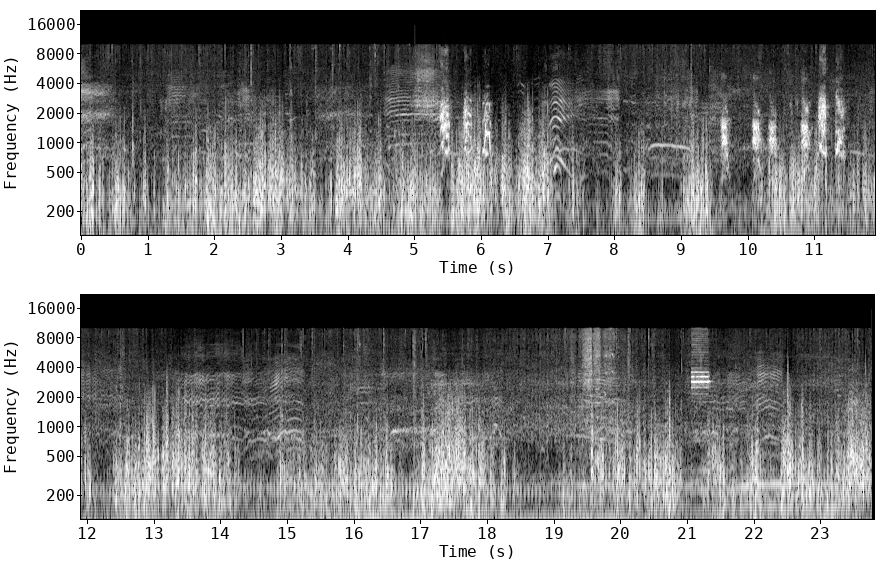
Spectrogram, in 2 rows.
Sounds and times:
Bleat: 0:00.0 - 0:00.5, 0:01.2 - 0:02.8, 0:03.6 - 0:05.4, 0:07.4 - 0:10.4, 0:11.8 - 0:12.5, 0:13.3 - 0:15.3, 0:16.0 - 0:18.2, 0:21.6 - 0:22.6.

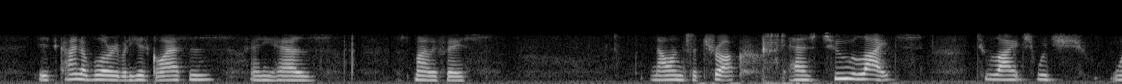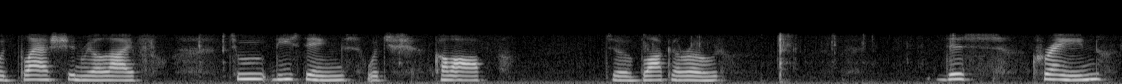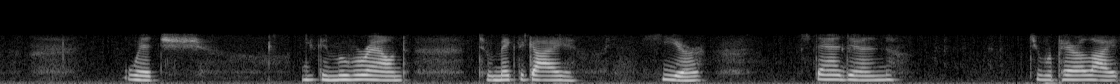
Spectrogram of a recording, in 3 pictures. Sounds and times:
Speech: 0:00.4 - 0:03.4, 0:04.0 - 0:04.9, 0:06.5 - 0:09.2, 0:09.8 - 0:12.8, 0:13.5 - 0:16.1, 0:17.3 - 0:18.5, 0:20.6 - 0:22.4, 0:23.7 - 0:24.6, 0:25.4 - 0:26.6, 0:27.2 - 0:28.3, 0:29.0 - 0:29.5, 0:30.5 - 0:31.6, 0:32.7 - 0:33.6.

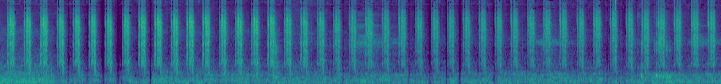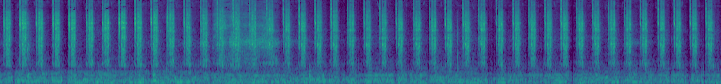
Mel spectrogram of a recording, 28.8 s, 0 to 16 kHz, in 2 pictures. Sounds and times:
Camera: 0:00.1 - 0:28.8.

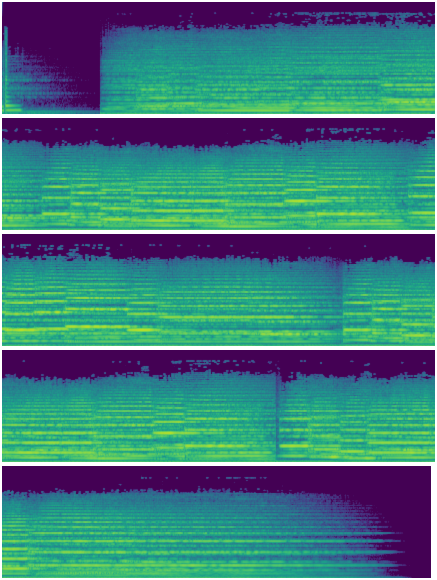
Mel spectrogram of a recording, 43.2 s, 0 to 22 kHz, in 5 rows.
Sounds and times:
French horn: 0:02.0 - 0:42.4.

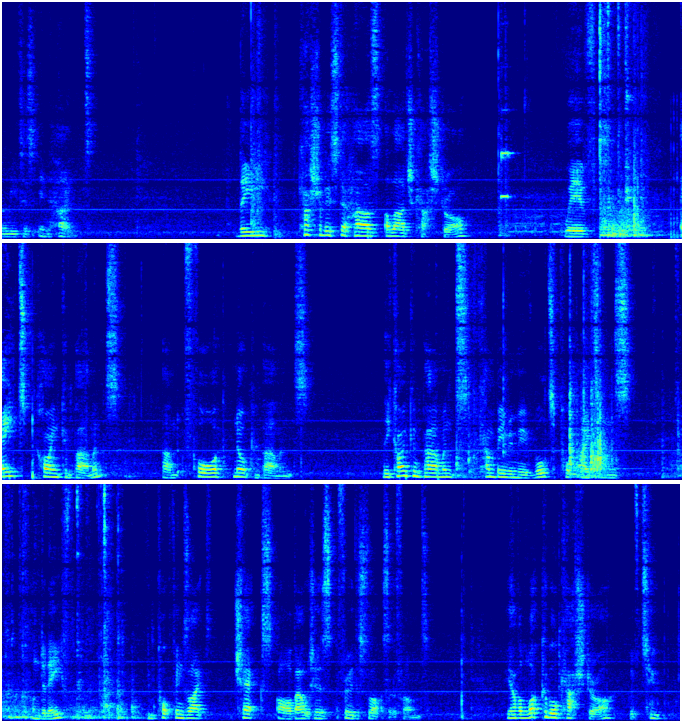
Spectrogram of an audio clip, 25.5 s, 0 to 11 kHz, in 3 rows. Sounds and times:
Speech: 0:00.0 - 0:01.2, 0:02.9 - 0:05.9, 0:07.0 - 0:07.5, 0:08.4 - 0:12.4, 0:13.2 - 0:16.4, 0:17.2 - 0:17.9, 0:18.8 - 0:22.4, 0:23.3 - 0:25.3.

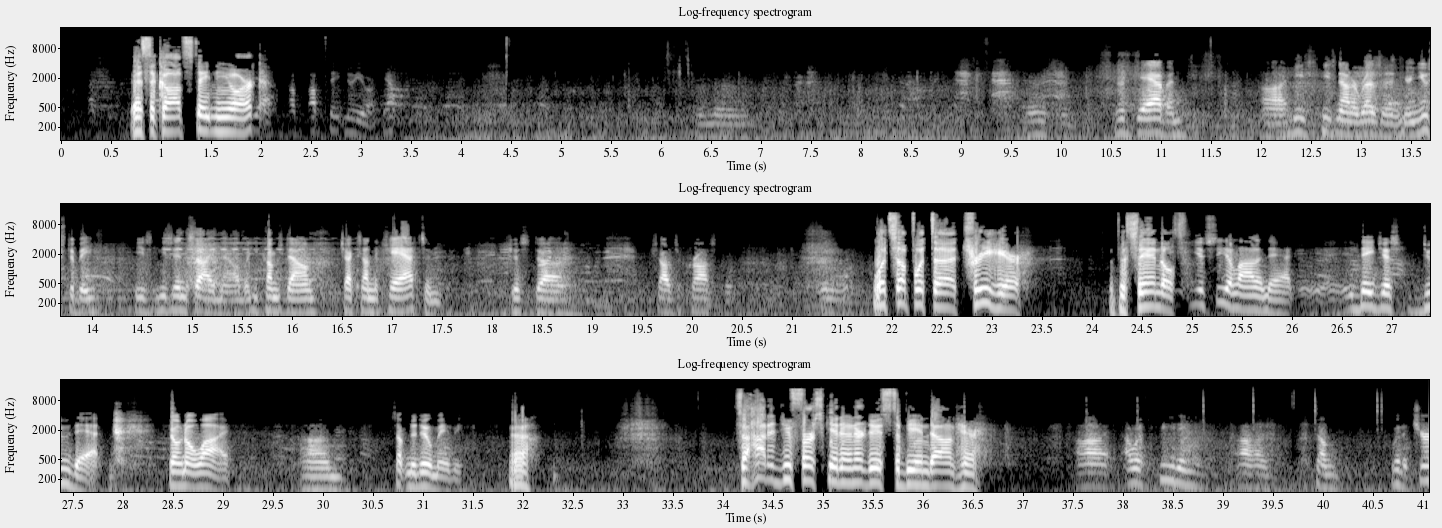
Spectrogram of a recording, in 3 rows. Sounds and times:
Speech: 0:00.7 - 0:03.5, 0:06.3 - 0:06.9, 0:09.6 - 0:11.2, 0:12.0 - 0:17.5, 0:18.1 - 0:20.4, 0:21.2 - 0:23.4, 0:24.2 - 0:29.1, 0:29.8 - 0:32.1, 0:34.2 - 0:36.6, 0:37.6 - 0:41.0.

